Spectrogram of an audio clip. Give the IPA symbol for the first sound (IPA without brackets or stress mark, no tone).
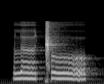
l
